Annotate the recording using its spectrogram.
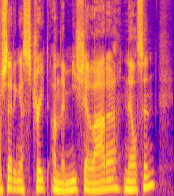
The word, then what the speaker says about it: Michelada: The correct pronunciation for the drink is Michelada.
